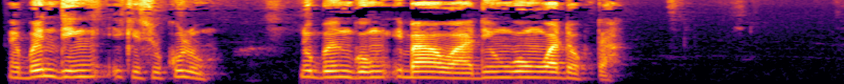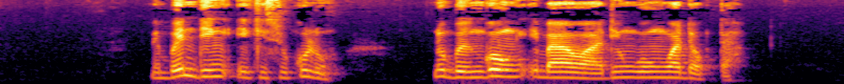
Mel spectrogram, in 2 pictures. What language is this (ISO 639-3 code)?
abb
